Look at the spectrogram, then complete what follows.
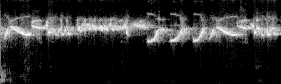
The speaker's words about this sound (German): Die klingt auch ein bisschen anders als ein normaler Papagei, er krächzt ja.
